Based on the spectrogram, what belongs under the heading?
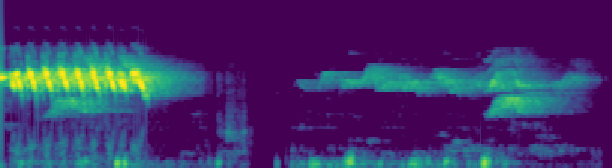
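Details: Lined seedeater singing the northeast song type, known in Brazil as bigodinho or estrelinha: a fast, high trill of about ten repeated notes in the first second, then a softer, scratchy, wavering warble, with faint low thumps beneath.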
